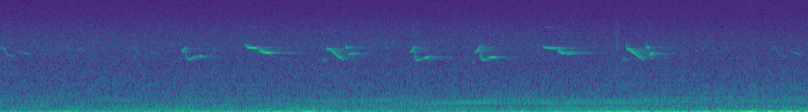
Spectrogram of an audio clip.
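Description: A songbird calling, a string of short falling chirps repeated steadily for several seconds, over a steady low outdoor rumble.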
